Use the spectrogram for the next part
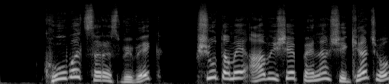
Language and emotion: Gujarati, surprised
